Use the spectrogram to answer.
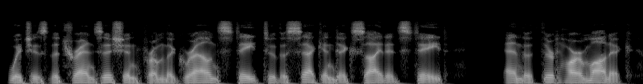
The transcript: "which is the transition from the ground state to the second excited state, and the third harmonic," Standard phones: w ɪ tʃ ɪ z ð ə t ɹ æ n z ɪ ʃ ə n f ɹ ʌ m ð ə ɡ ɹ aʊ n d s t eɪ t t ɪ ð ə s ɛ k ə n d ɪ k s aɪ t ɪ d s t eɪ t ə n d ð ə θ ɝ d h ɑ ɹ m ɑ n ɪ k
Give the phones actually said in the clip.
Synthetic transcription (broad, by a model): w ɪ tʃ ɪ z ð ə t ɹ æ n z ɪ ʃ ə n f ɹ ʌ m ð ə ɡ ɹ aʊ n d s t eɪ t t ɪ ð ə s ɛ k ə n d ɪ k s aɪ t ɪ d s t eɪ t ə n ð ə θ ɝ d h ɑ ɹ m ɑ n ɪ k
